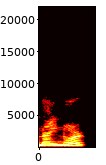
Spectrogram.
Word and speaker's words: niner: yankee and z zulu not only the alphabets even the numbers are pronounced in a different way zero is pronounced as zero itself one as one two is two three as three four as forward five as five six six seven seven itself eight eight nine niner hundred as one hundred ten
